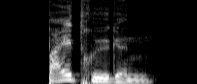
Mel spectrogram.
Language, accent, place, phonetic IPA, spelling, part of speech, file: German, Germany, Berlin, [ˈbaɪ̯ˌtʁyːɡn̩], beitrügen, verb, De-beitrügen.ogg
- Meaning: first/third-person plural dependent subjunctive II of beitragen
